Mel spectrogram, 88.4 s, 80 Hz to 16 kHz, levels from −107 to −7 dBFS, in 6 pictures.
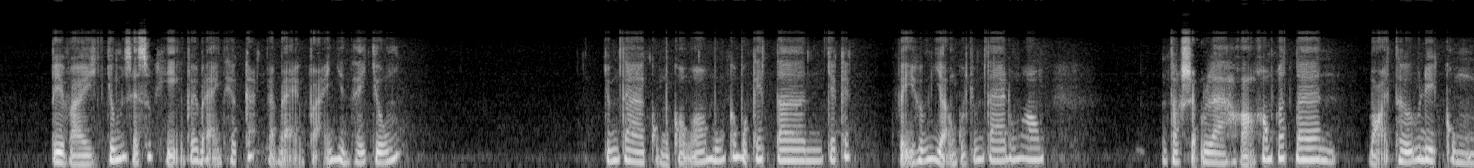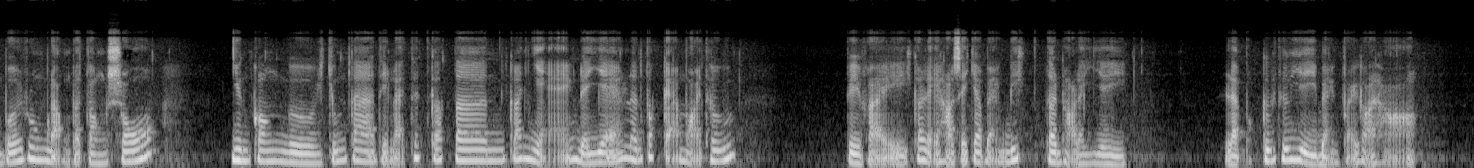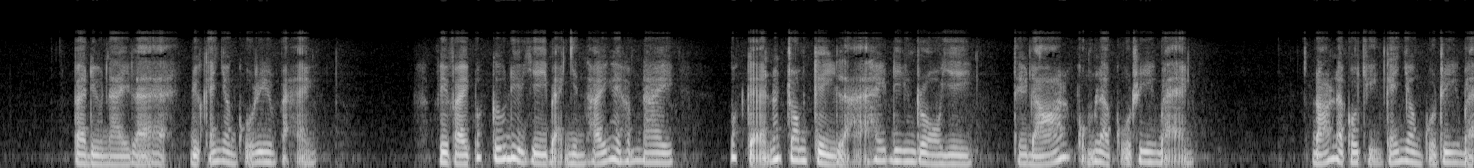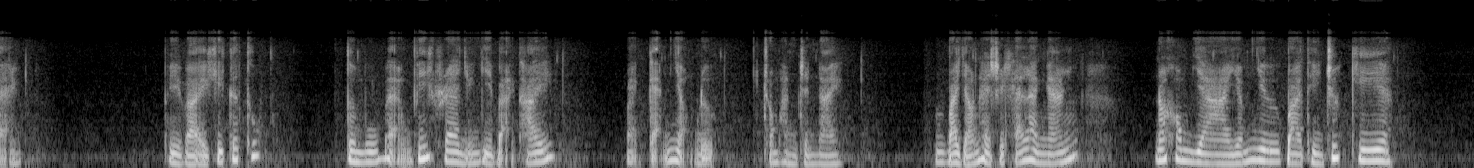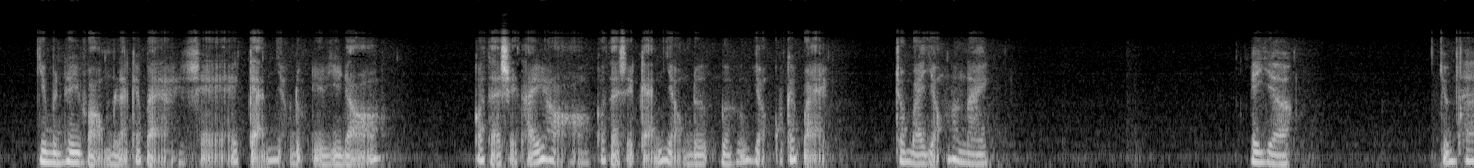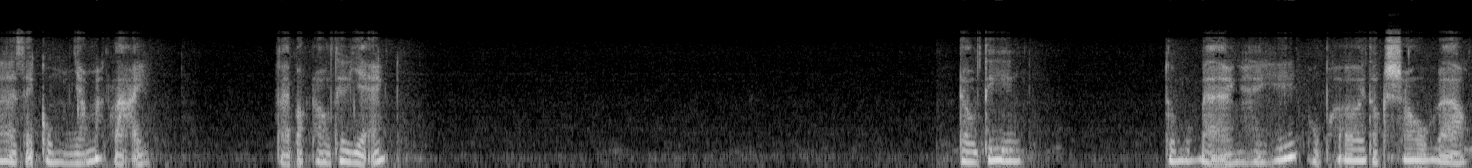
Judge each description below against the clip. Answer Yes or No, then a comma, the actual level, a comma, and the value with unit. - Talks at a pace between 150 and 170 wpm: Yes, slow, 165 wpm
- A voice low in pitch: No, high, 195 Hz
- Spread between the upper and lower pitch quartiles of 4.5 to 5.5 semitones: Yes, average, 4.8 semitones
